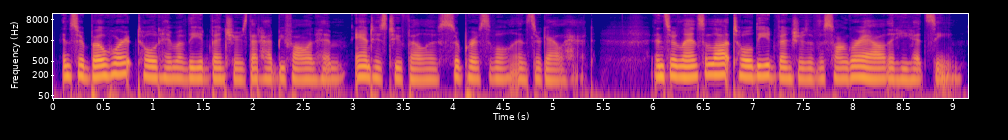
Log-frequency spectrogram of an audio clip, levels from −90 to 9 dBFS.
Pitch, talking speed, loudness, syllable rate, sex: 165 Hz, 225 wpm, -20 LUFS, 6.1 syllables/s, female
